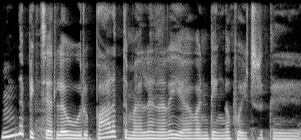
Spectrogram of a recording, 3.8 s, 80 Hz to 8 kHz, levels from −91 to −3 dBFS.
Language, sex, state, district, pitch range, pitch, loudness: Tamil, female, Tamil Nadu, Nilgiris, 175-200 Hz, 185 Hz, -15 LUFS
